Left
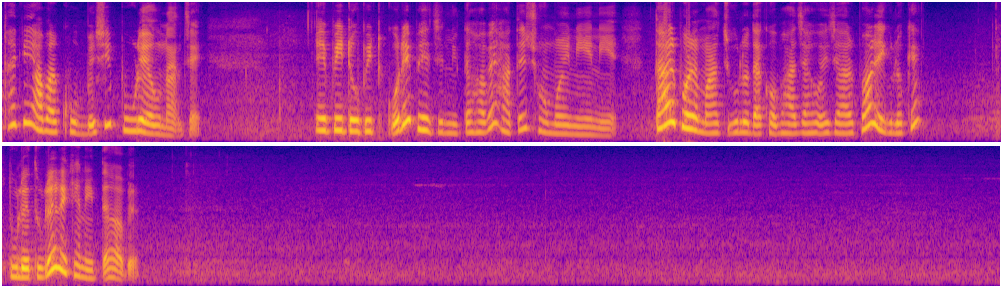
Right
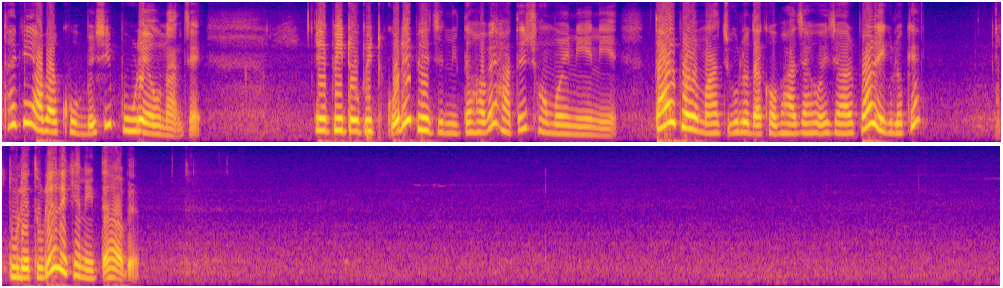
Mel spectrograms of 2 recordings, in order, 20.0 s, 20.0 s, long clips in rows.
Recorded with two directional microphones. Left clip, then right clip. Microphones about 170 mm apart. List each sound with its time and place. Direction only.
0.0 s speech: 20° right (ahead or behind)
2.3 s boat: 35° right (ahead or behind)
3.0 s speech: 40° right (ahead or behind); by 9.0 s 20° right (ahead or behind)
9.9 s speech: 35° right (ahead or behind)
